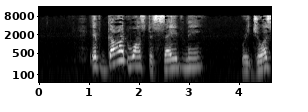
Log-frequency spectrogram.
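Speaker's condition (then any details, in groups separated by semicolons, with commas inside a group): No condition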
